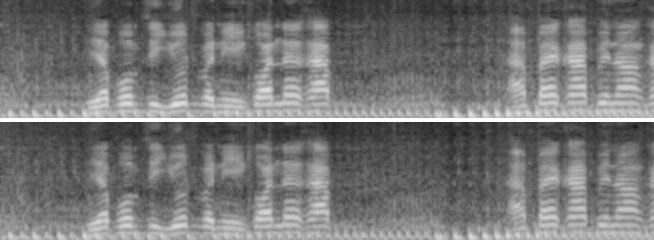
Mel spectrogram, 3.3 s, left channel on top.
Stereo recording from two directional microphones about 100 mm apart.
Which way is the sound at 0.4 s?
20° left (ahead or behind).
